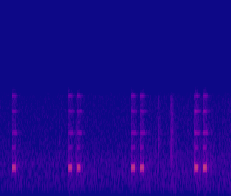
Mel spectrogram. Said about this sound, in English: This thing is not going to fucking stop beeping. Jesus Christ.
